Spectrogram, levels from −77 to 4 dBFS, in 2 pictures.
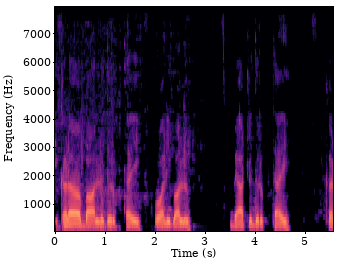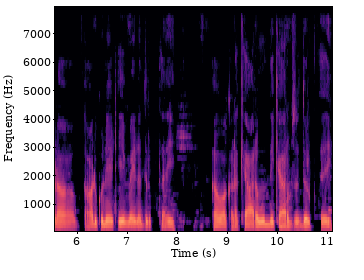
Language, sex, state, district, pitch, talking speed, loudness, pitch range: Telugu, male, Telangana, Karimnagar, 105 Hz, 110 wpm, -19 LUFS, 100-110 Hz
